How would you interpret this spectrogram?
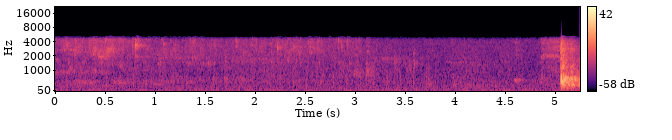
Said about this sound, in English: Then the vinegar's going in.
